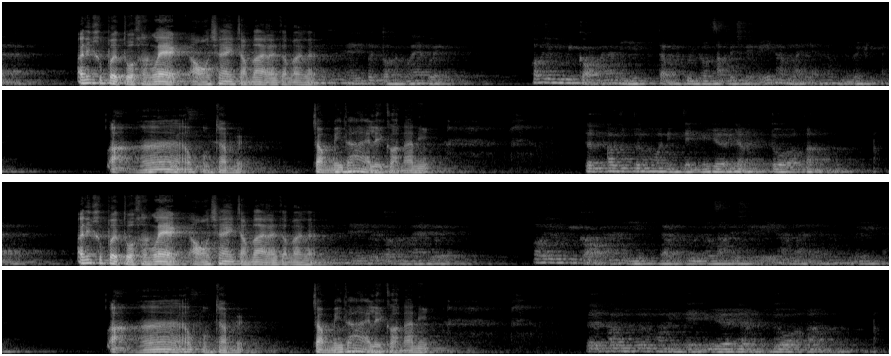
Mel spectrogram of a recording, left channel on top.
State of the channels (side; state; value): both; normal; correlation 0.74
